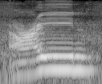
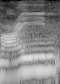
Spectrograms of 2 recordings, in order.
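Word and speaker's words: عين: আইন আইন আইন আইন আইন গলার মাঝখান থেকে কেমন এই দুটো অক্ষর মনে রাখতে হবে হ্যাঁ এবং আইন গলার মাঝখান থেকে উচ্চারণ করতে হয় গলার মাঝখান থেকে ঠিক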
